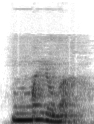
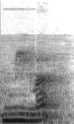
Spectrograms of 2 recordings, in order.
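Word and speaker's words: мыло: Mыла. Pongan cuidado que yo no estoy diciendo una I, yo no estoy diciendo mila, pero mыла. Mыла.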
